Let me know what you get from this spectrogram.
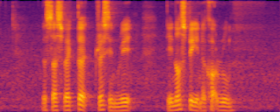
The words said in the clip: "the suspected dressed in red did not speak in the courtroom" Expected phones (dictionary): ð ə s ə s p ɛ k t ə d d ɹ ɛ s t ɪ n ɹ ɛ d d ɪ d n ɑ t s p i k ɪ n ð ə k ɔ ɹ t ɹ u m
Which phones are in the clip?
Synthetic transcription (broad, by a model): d ə s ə s p ɛ k t ə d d ɹ ɛ s ɪ n ɹ ɛ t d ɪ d n ɑ t s p i k ɪ n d ə k ɔ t ɹ u m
